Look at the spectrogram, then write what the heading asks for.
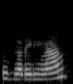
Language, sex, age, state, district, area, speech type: Tamil, female, 30-45, Tamil Nadu, Kallakurichi, rural, conversation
